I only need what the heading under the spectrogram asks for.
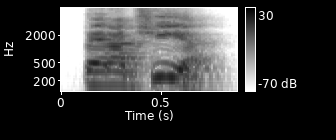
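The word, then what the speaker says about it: Perachiah: Y recordemos que quien inicia diciendo que la serpiente de Génesis es Satanás es Joshua ben Perachai. Otros dicen, lo pronuncian Perachía, jefe del Sanedrín en el año 138 antes de Cristo.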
